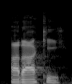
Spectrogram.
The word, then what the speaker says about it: Araki: Araki. I am shocked with the perfect Japanese pronunciation.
